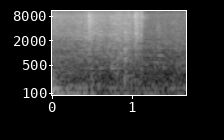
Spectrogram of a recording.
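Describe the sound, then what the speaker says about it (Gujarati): Onions frying in a pan for Rajasthani sev tamatar sabji, a steady close sizzle with brief louder bursts of stirring, no voices. "આપણી ડુંગળી બરાબર શેકાઈ ગઈ છે."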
